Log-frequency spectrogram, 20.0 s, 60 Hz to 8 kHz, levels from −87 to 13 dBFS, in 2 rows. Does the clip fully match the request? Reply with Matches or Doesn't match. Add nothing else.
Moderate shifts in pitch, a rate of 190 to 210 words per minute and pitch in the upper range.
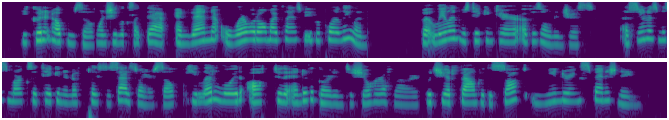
Matches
